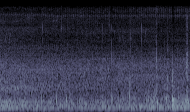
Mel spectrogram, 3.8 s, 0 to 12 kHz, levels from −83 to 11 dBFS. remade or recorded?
recorded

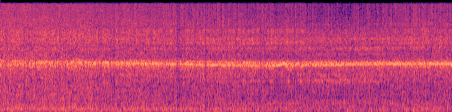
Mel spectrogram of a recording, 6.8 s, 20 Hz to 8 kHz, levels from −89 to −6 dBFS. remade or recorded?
recorded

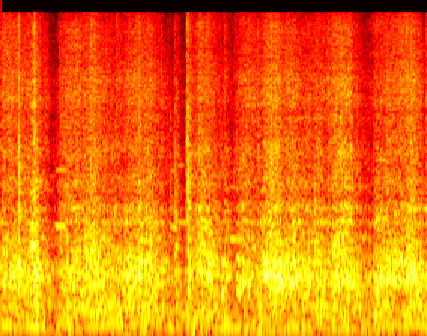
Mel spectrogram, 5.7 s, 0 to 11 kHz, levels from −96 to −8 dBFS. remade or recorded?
recorded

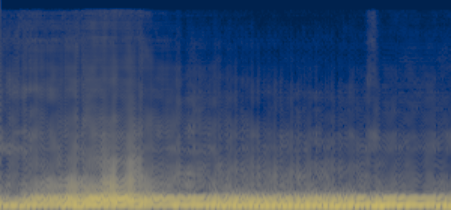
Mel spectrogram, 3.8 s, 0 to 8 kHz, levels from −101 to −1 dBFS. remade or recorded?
remade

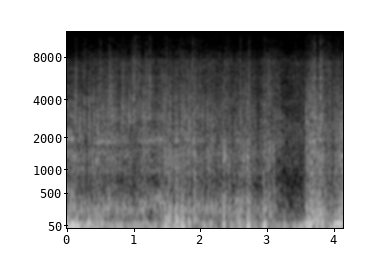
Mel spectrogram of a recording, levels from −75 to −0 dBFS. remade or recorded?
recorded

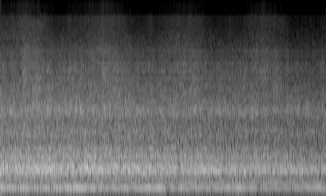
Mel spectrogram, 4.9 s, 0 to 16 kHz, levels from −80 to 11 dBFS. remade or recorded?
remade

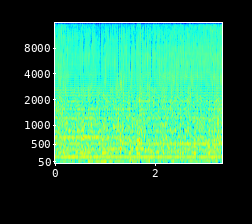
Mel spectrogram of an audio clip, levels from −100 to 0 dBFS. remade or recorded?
remade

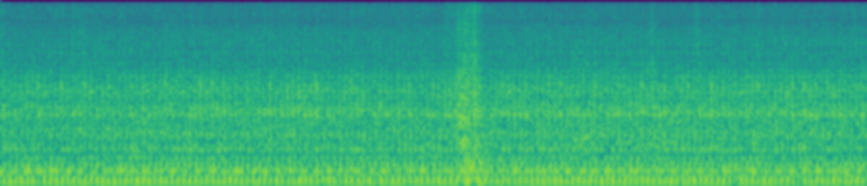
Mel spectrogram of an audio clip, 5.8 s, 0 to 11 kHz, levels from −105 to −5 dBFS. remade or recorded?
remade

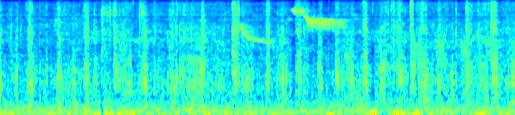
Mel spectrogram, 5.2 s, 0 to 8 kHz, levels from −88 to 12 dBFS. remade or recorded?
remade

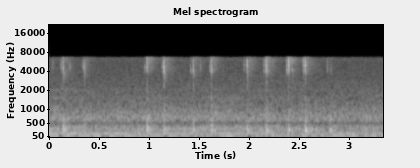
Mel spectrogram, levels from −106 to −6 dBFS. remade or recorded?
recorded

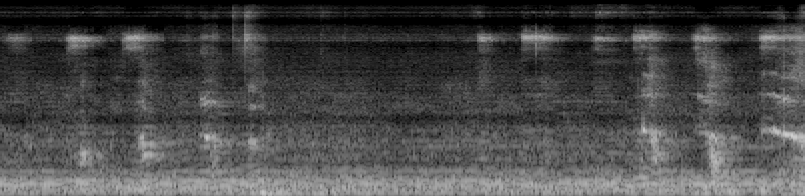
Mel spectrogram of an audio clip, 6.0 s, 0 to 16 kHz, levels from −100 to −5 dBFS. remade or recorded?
remade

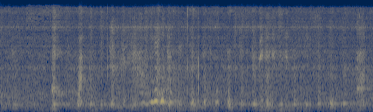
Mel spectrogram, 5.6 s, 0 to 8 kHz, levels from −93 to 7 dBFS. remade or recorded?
remade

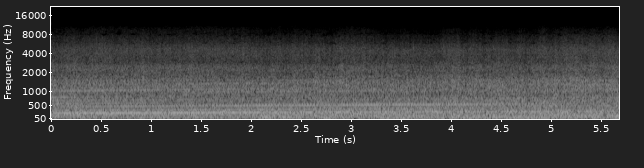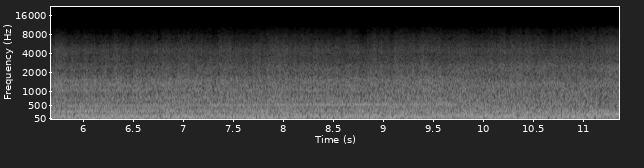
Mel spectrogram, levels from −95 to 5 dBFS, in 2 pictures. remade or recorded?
recorded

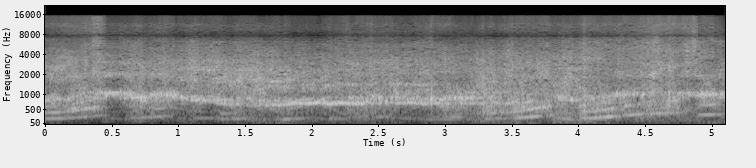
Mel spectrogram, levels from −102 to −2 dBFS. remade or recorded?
remade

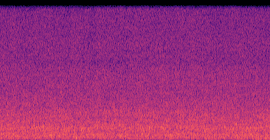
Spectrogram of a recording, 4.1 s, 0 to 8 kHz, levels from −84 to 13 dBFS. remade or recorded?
remade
